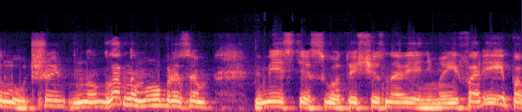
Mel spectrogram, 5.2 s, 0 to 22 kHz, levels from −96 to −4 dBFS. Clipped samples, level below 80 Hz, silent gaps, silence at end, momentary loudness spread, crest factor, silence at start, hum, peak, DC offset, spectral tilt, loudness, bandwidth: under 0.1%; -48 dBFS; none; 0 s; 3 LU; 8 dB; 0 s; none; -8 dBFS; under 0.1%; -7.5 dB/octave; -17 LUFS; 7.6 kHz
